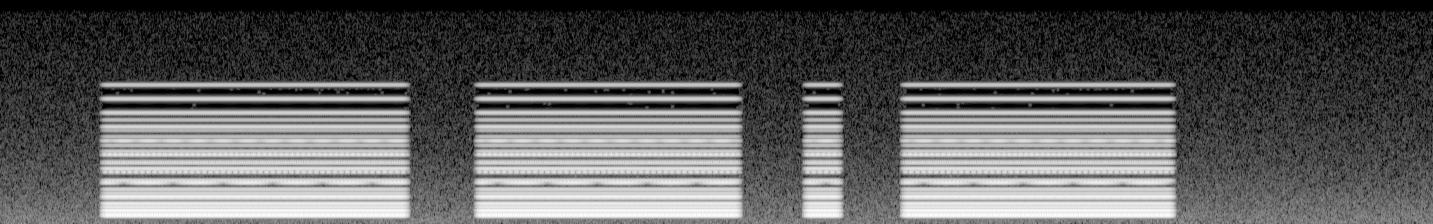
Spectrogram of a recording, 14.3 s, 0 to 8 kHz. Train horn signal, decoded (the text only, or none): 2 long, 1 short, 1 long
